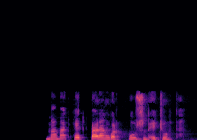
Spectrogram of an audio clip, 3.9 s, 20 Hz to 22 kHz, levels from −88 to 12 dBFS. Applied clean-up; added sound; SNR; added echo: neural mask model DeepFilterNet 3.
